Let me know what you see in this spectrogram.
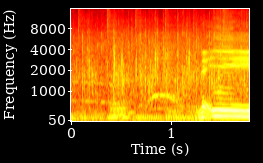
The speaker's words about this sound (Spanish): Vino la gente del catering fuerte el aplauso para la gente del catering, ¿no? Fuerte el aplauso. ¿Qué sería esto sin la gente del catering?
